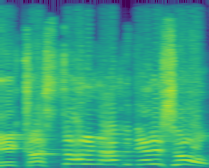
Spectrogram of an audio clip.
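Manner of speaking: shouting.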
